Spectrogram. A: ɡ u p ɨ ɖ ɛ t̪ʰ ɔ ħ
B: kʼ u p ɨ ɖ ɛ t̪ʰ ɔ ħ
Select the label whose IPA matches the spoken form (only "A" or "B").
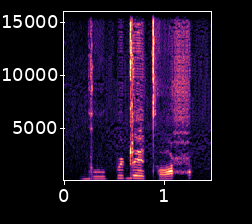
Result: A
